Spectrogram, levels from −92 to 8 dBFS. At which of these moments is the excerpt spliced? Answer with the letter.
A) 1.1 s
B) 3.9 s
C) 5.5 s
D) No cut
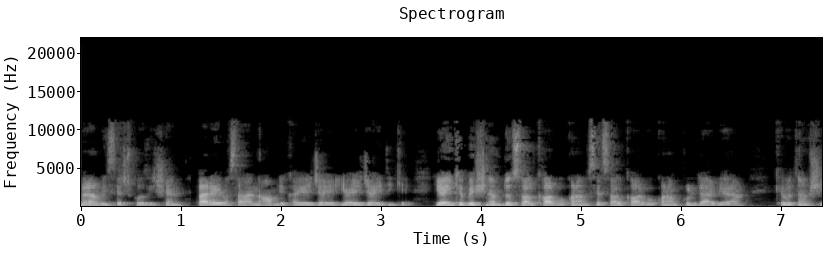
A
